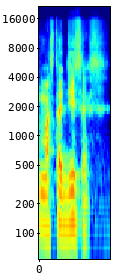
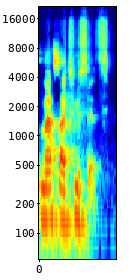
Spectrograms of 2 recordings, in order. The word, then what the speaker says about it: Massachusetts: Somebody said you're studying at Master Jesus. It's Massachusetts. Yeah. That's how I pronounce it.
